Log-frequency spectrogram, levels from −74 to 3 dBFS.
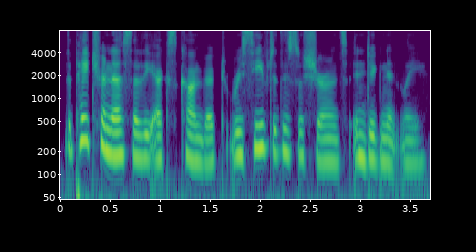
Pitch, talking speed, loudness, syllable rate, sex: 175 Hz, 160 wpm, -18 LUFS, 5.9 syllables/s, female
